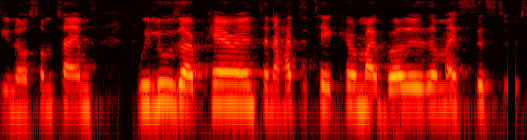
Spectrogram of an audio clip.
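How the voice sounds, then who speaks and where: A woman speaks at a fairly high pitch. She has an American accent. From US West Coast, inner-city Los Angeles. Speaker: life insurance executive. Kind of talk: interview. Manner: animated.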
